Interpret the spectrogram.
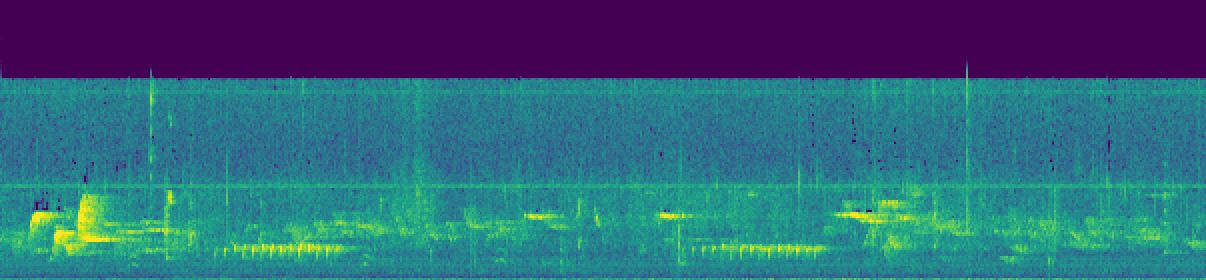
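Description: Birds calling: short high whistles and chirps, and twice a fast rattling trill lasting about a second, over a steady low rumble.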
